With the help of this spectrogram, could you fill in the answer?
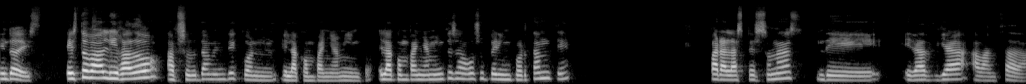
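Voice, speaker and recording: With a dry, close sound and no echo, a woman speaks in an ordinary speaking voice, fairly high-pitched with ordinary pitch variation, at a moderate pace. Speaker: law student presenting a book. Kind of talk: seminar presentation. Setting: seminar room with live and online audience.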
